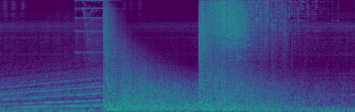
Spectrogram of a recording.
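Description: A sci-fi tactical laser fires with a rising whine, then a huge explosion bursts in and rolls on as a loud, sustained roar and rumble, with a second blast surge midway.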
